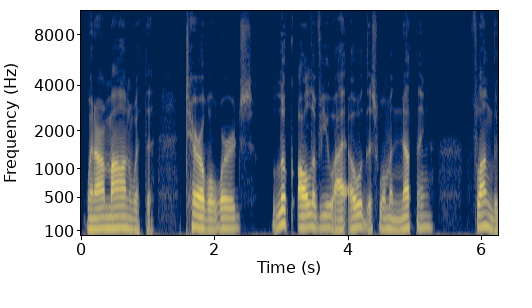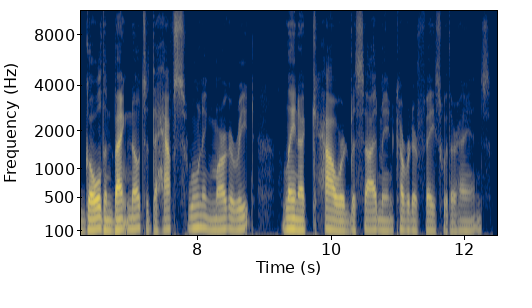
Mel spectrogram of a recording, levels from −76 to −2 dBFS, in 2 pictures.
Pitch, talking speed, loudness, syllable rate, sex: 110 Hz, 180 wpm, -20 LUFS, 5.1 syllables/s, male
